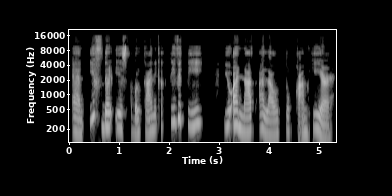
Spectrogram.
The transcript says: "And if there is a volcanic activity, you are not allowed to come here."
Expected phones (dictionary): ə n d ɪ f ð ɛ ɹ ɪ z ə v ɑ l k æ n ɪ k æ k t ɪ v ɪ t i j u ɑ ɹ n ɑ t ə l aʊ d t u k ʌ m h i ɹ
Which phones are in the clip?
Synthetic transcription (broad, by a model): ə n d ɪ f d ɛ ɹ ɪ s ə b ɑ l k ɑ n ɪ k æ k t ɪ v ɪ t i j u ɑ ɹ n ɑ t ə l aʊ d t u k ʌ m h i ɹ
